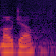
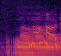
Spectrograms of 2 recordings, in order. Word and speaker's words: Mojo: Are you sure it's not Mojo? – I don't know. The Mojo one's pretty good, man. – But you said Moho. – Moho, that's how you say it. It's Puerto Rican.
